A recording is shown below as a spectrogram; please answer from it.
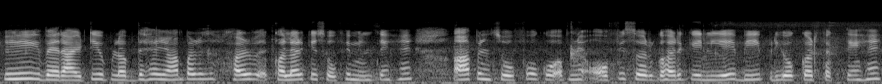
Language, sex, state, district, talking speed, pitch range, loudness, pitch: Hindi, female, Haryana, Charkhi Dadri, 185 wpm, 210-245 Hz, -17 LUFS, 225 Hz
